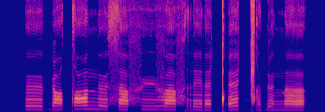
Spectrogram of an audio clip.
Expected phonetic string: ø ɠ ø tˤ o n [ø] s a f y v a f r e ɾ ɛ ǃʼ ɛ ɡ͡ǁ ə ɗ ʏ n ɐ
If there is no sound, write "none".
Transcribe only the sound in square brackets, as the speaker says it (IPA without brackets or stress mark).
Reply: ø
